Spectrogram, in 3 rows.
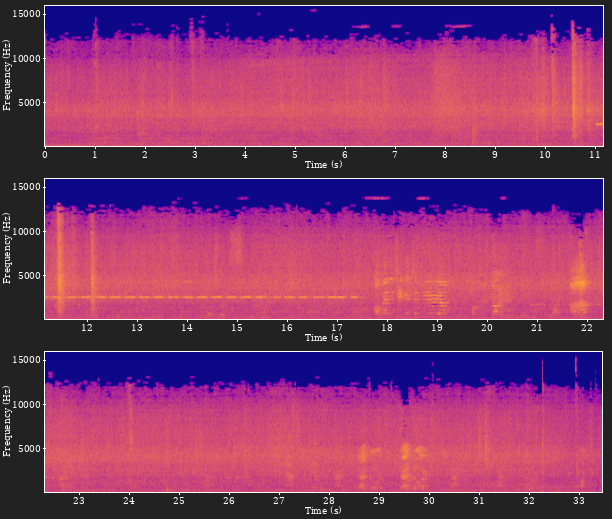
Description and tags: Testing the DS-40 with a homemade windscreen. Fast food joint interior.
ambient, field-recording, restaurant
